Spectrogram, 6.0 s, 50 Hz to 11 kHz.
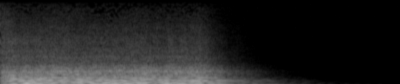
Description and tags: Contrabasses Foghorn Rumble
Used the Contrabasses soundfont from Musescore 2.0 for a haunted house ambient track. Sounds like a foghorn, typical in suspenseful scenes in movies.
Horror, Ambient, Strings, Foghorn, Cinematic, Rumble, Suspense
